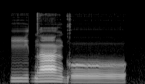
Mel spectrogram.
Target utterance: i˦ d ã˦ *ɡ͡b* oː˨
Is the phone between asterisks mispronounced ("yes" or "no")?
yes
